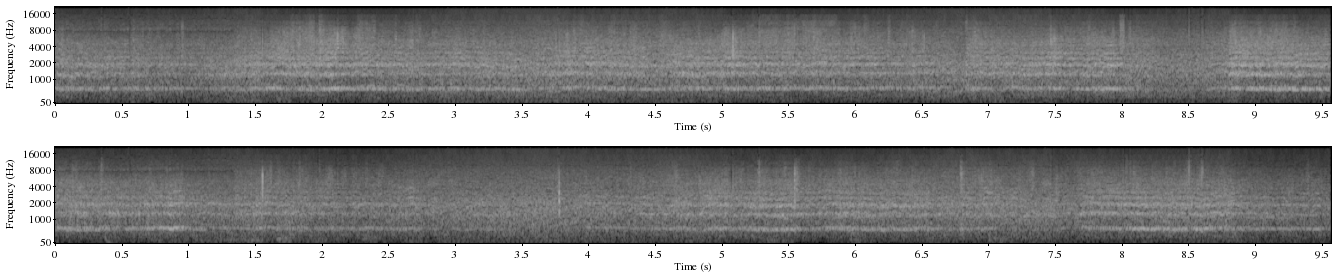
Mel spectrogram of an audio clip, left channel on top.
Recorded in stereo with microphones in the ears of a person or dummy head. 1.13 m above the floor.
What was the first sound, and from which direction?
Only background noise.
